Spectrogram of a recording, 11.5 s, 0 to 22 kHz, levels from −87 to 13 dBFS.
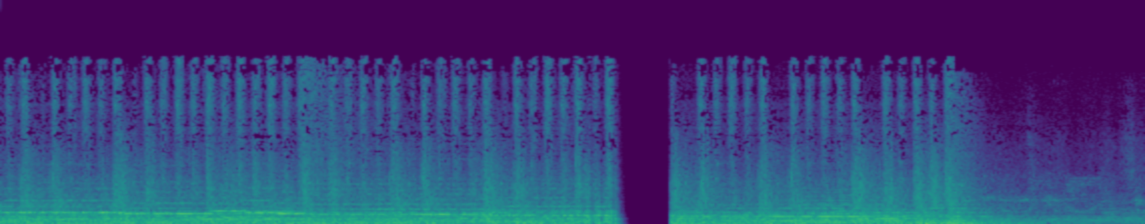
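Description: The audio turns choppy from 5.79 to 6.15 s, the sign of repeated packet loss (robotic sound). Four short holes, the longest about 22 ms and roughly 80 ms in all, are each patched by repeating the preceding sound, so about a fifth of that span is synthetic fill. At 6.15 s the sound stretches into a fading buzz and then falls to about 400 ms of silence before returning at 6.70 s with roughly 540 ms of material gone, most likely a long network dropout that stopped packets arriving.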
